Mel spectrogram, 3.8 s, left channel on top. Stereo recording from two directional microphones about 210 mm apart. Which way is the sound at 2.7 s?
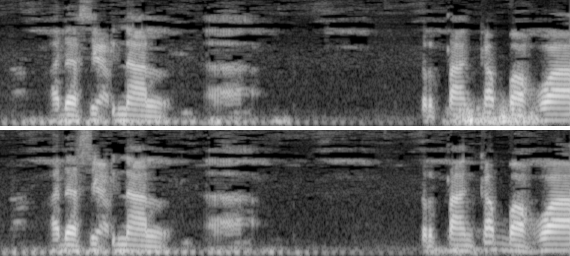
Centre (ahead or behind).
